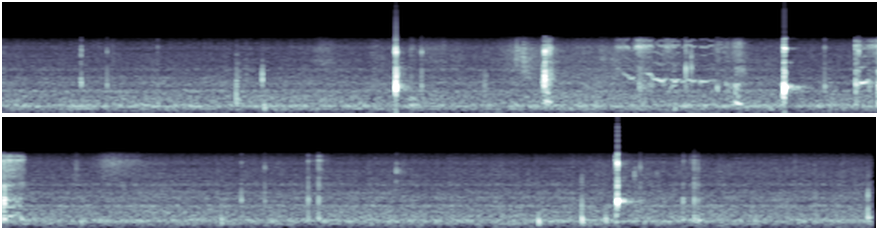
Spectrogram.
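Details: Boy hiccuping while sitting on his father's lap: several brief, sharp hiccups at irregular intervals, about a dozen a minute, in a quiet room.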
